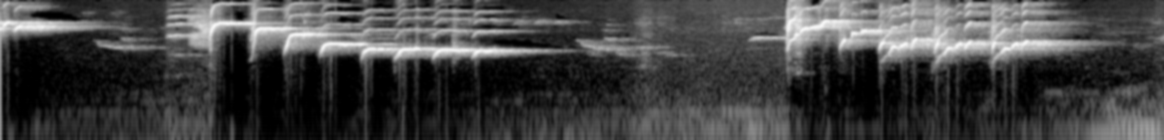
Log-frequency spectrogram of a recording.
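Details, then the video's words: Brown-chested jungle flycatcher song, played so caged birds learn to sing: a descending series of quick repeated notes, a short pause, then a busy tumbling cascade of downward-slurred notes. "Pancingan Masteran Suara Burung (SIKATAN RIMBA DADA COKLAT)"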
